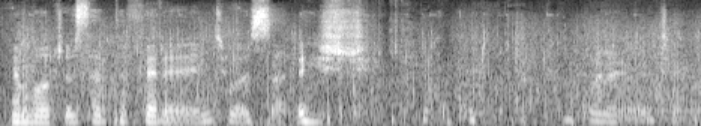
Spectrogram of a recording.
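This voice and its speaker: A woman's voice: mid-range voice, steady tone, fairly quick, creaky, very noisy. A woman livestreaming a game, chatting casually and reading the on-screen text aloud. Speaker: streamer. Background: game music.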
